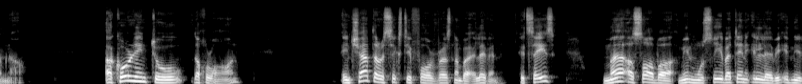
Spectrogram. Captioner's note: arabic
